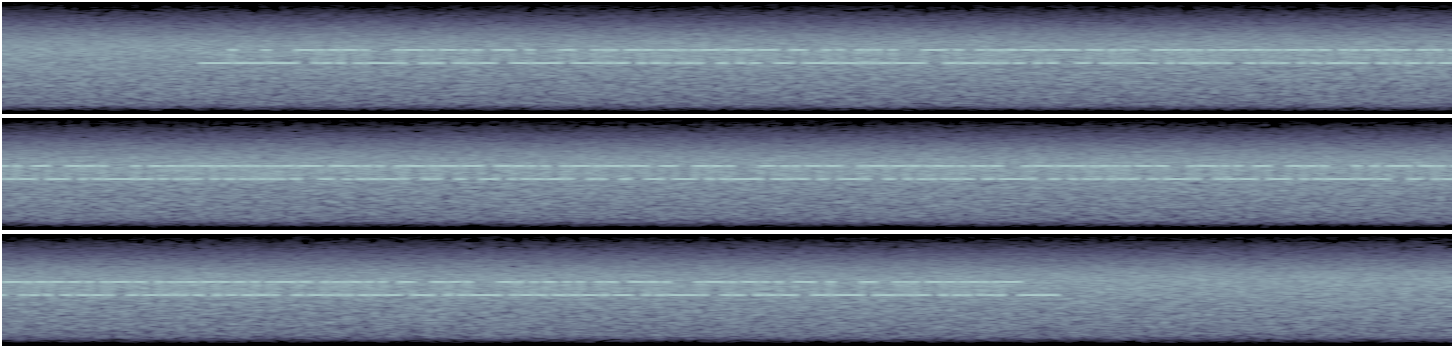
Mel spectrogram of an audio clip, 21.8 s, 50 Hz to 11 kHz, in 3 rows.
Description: RTTY (45.45 baud, 850 Hz shift), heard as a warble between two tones, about 2150 Hz centre, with radio static. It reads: EA9MY DE OM6TKS TNX FER CALL. UR RST 339 339. NAME DAVE DAVE. QTH PECS PECS. HW? EA9MY DE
